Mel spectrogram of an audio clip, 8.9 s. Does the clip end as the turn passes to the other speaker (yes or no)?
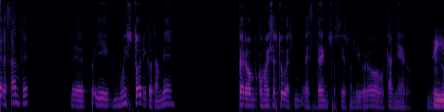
yes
